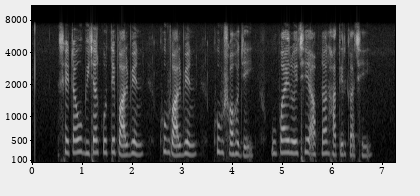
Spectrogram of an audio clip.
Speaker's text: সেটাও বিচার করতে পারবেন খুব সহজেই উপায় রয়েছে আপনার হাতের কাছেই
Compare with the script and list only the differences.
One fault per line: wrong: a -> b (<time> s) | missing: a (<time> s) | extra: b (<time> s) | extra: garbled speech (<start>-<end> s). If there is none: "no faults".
extra: পারবেন খুব (2.8 s)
